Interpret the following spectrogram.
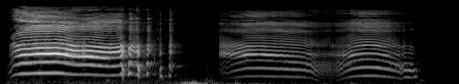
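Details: Upset infant boy, sound-effects library recording: a long wail, then a break and two shorter cries.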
